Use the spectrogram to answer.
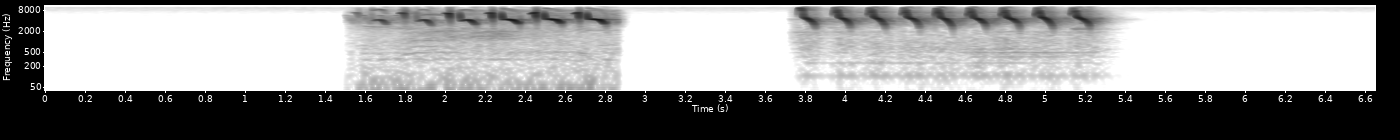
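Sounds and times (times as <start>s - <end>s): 
marsh tit song of bright high downslurred notes: 1.5s - 2.9s, 3.8s - 5.4s.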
